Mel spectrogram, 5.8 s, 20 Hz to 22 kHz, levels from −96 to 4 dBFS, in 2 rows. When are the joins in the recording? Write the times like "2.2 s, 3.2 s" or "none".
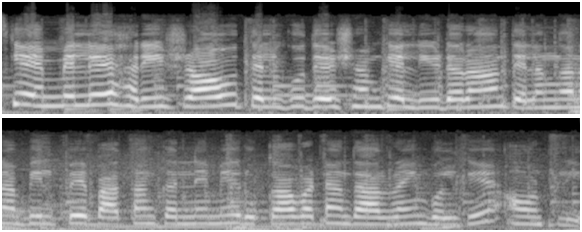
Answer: none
